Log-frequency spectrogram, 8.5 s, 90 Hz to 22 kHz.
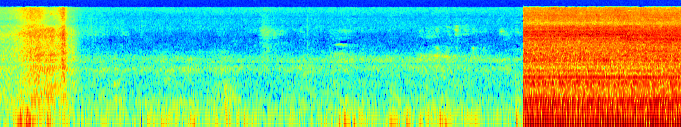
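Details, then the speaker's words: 2015 BMW X5 F15 after air suspension compressor replacement: after a quiet stretch a steady, even hum starts and holds as the compressor runs and the sagging car slowly rises; normal air suspension compressor running. "the air compressor is working this rail is slowly needed time to hear the compressor running so hopefully they're all okay it's coming up slowly"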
